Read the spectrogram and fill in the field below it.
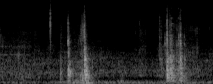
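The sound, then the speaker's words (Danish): The handle of a locked door at a drop-in centre for women is tried twice in quick succession, each attempt a short burst of metallic rattling and clunking against a door that stays shut, with quiet between. “så er der låst. Nogle gange har vi låst døre.”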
